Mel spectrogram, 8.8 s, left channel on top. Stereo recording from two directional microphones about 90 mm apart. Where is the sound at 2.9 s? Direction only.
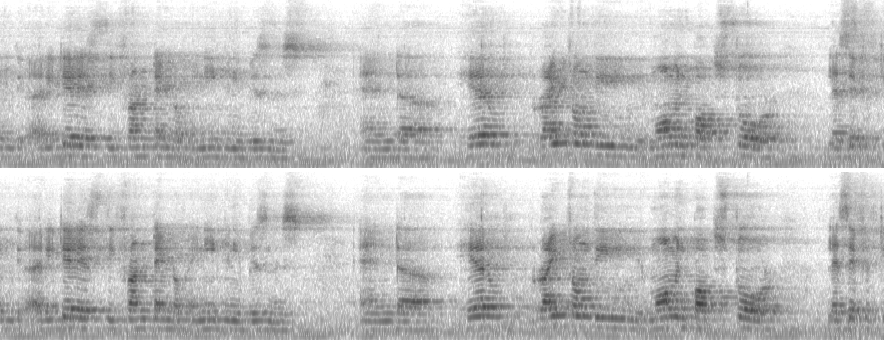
30° right (ahead or behind).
